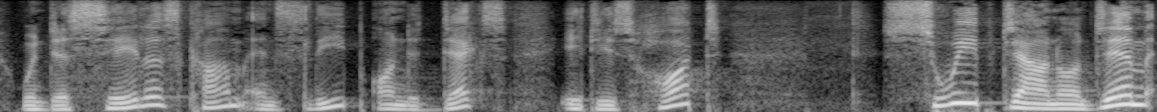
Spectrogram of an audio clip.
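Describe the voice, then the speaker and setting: A grave, commanding old vampire-hunting doctor, acted by a man in a radio play. He speaks slowly and emphatically, with rhetorical weight and widely swinging pitch. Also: heavily acted. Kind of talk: dramatic radio play acting.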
